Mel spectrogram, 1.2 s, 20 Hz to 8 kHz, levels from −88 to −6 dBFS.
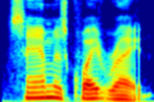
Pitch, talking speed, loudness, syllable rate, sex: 145 Hz, 210 wpm, -15 LUFS, 5.2 syllables/s, male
